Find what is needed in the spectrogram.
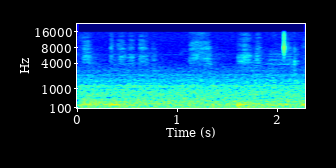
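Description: Marker pen writing on a whiteboard: faint, scattered scratchy strokes as an equation is written, over a steady low hum.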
